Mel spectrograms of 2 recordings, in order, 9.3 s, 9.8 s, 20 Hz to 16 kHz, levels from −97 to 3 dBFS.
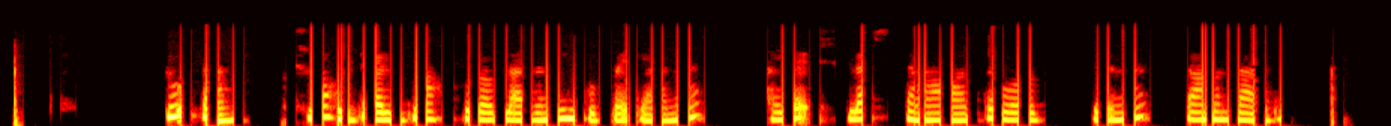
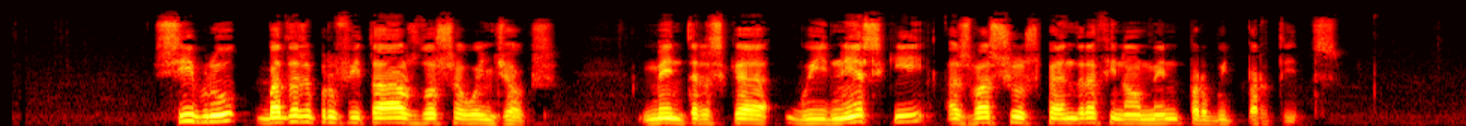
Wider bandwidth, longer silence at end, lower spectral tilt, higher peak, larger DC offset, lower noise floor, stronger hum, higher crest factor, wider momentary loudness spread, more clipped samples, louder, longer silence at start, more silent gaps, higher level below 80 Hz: second, 7.2 kHz vs 10 kHz; second, 0.75 s vs 0.9 s; first, -9.5 dB/octave vs -4.5 dB/octave; about the same, -2 dBFS vs -4 dBFS; neither; first, under -90 dBFS vs -73 dBFS; neither; about the same, 18 dB vs 20 dB; second, 11 LU vs 15 LU; neither; first, -20 LUFS vs -23 LUFS; second, 0.1 s vs 1.05 s; first, 0.17-0.40 s, 0.50-1.10 s, 1.72-1.86 s, 4.79-5.10 s, 5.57-5.63 s, 7.04-7.27 s, 7.79-7.90 s vs none; first, -46 dBFS vs -72 dBFS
